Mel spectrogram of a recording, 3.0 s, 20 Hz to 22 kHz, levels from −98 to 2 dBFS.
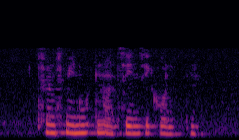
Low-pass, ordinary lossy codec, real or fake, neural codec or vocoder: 5.4 kHz; MP3, 32 kbps; fake; vocoder, 44.1 kHz, 128 mel bands every 512 samples, BigVGAN v2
